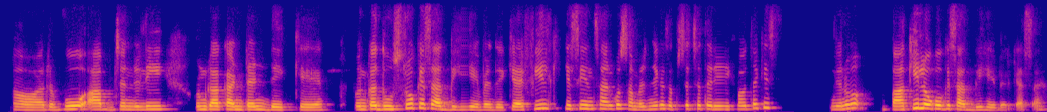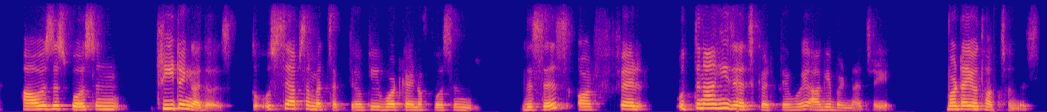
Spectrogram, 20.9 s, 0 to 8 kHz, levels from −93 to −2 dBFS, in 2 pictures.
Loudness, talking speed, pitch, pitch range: -23 LUFS, 210 wpm, 230 Hz, 205-260 Hz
